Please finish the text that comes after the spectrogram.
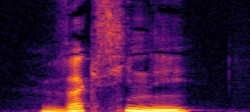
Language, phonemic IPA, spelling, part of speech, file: French, /vak.si.ne/, vacciner, verb, Fr-vacciner.ogg
- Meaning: to vaccinate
